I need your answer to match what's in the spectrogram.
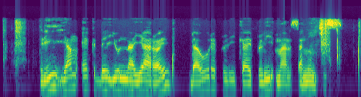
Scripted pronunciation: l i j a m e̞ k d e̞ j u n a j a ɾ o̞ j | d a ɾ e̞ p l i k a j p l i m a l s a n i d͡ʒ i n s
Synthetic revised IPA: l i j a m e̞ k d e̞ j u n a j a ɾ o̞ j | d a ɾ e̞ p l i k a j p l i m a l s a n i d͡ʒ i s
